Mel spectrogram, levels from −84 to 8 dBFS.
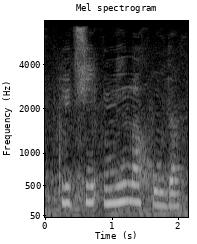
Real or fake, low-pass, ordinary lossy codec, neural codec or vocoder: fake; 7.2 kHz; AAC, 32 kbps; codec, 44.1 kHz, 3.4 kbps, Pupu-Codec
